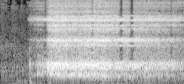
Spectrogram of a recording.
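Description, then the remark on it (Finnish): A loud, heavy breath drawn in, rasping and sustained for over a second with a slightly mechanical, hissing edge, and no talking. “Liittyykö tuo hengittävä kaveri jotenkin tähän liittymään bisnekseen?”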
